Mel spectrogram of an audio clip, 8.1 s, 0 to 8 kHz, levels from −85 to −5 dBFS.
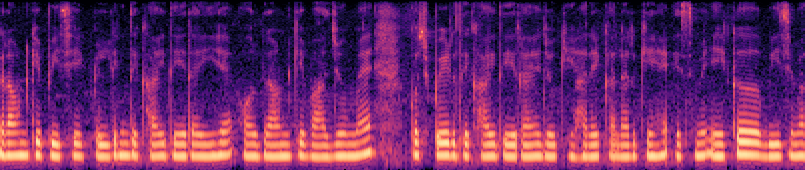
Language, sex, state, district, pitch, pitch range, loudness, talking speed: Hindi, female, Maharashtra, Chandrapur, 165 Hz, 165-175 Hz, -17 LUFS, 230 wpm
